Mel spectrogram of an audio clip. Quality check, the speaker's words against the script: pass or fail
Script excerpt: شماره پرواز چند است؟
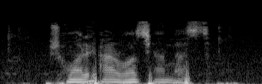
pass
